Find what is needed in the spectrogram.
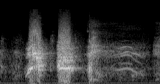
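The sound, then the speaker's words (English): A dog right beside a microphone barks three times in quick, loud, close succession, then lets out a short rising whine, sounding agitated and excited. “Well, I guess we flashed the international dog sign for I'm going to stick my finger in your ass, and the dog went nuts.”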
